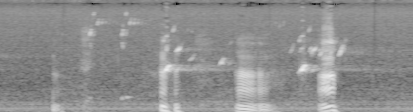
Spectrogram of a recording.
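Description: Short, broken-up phrases of men's speech, with a few faint bird chirps about a second in.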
